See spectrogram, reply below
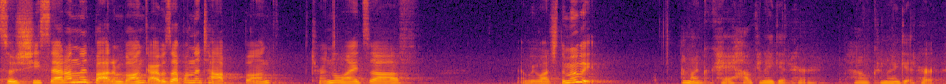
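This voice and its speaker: Young woman, live storytelling, animated, laughing, dramatic pauses, middle pitch. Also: creaky. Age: young adult. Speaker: student storyteller. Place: university event stage.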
